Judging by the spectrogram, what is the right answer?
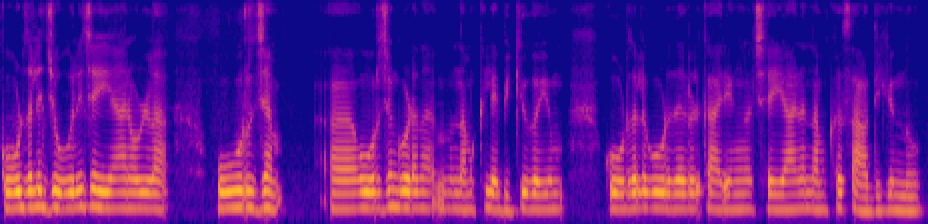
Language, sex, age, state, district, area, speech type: Malayalam, female, 30-45, Kerala, Alappuzha, rural, spontaneous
